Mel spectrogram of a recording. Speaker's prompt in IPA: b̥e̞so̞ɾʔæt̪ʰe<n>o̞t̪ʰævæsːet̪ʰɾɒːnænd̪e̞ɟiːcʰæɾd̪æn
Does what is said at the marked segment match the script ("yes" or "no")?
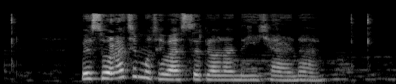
no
